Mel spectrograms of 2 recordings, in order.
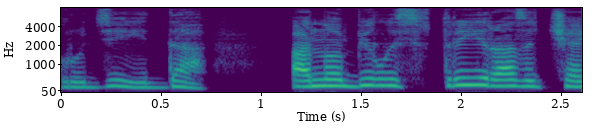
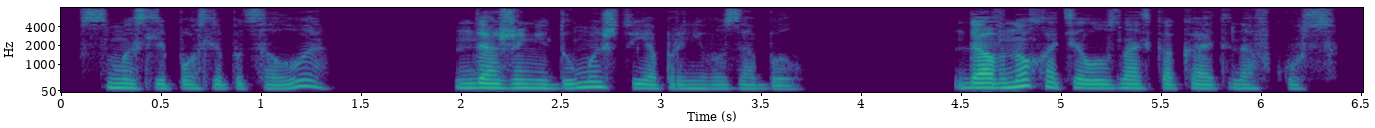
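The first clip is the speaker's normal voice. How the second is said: lightly lowered man's voice, intimate; low male lover voice; 5 semitones lower than usual. Acted. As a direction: speak low as the tender man.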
